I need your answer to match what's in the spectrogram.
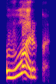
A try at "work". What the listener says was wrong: Только в начале будет... Так скажем, губный согласный work, work. А так ты почти правильно пронесла. Work.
